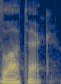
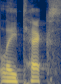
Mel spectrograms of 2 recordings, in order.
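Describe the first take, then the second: First: The word ends with a 'tech' sound. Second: The word ends with a 'tex' sound. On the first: The speaker calls it right. "So it is La Tech" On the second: The speaker calls it wrong. "It's not latex, though, even though that's how it's spelled"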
